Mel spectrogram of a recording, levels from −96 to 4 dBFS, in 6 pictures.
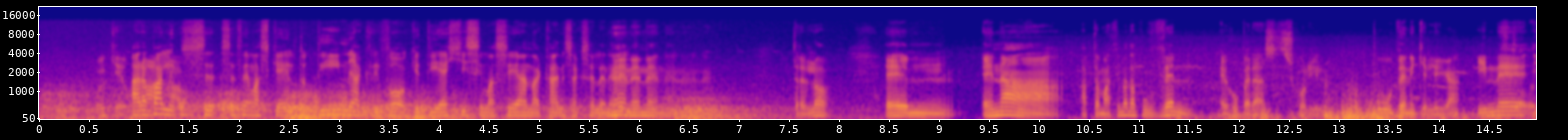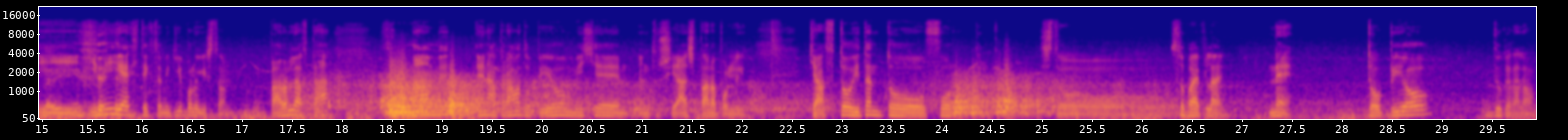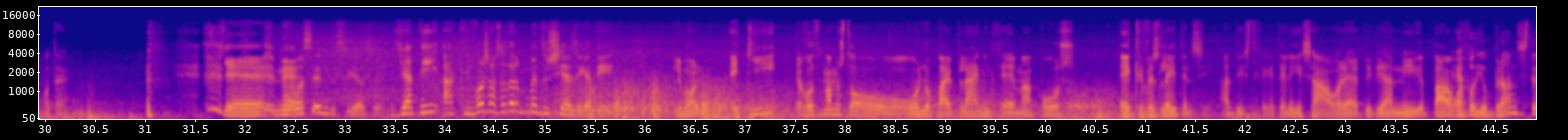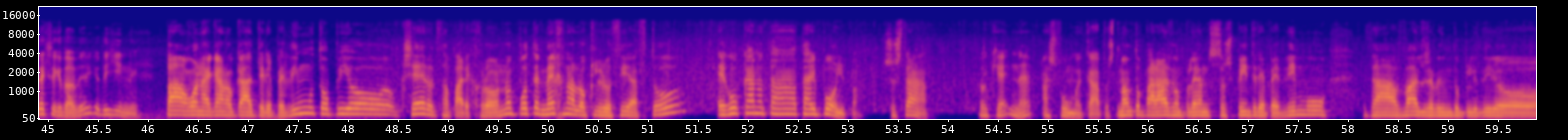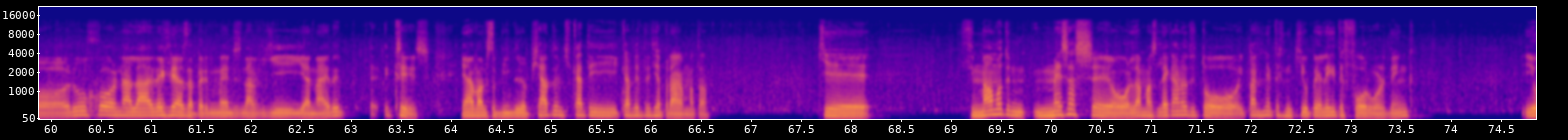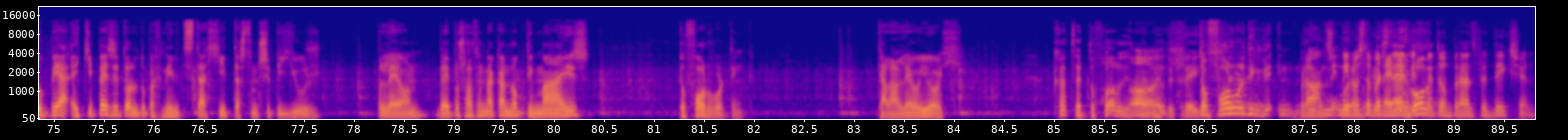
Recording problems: rain or running water; loud; throughout; 2 dB below the speech

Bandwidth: 13.5 kHz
